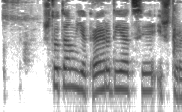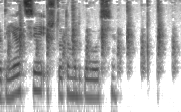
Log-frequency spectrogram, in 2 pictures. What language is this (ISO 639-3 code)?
bel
